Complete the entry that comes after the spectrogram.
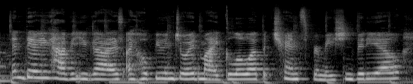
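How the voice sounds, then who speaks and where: A woman with a fairly high voice talks at a fairly quick pace over noticeable background noise. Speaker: beauty vlogger. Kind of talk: casual vlog talk to camera. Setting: at home. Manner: fast.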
